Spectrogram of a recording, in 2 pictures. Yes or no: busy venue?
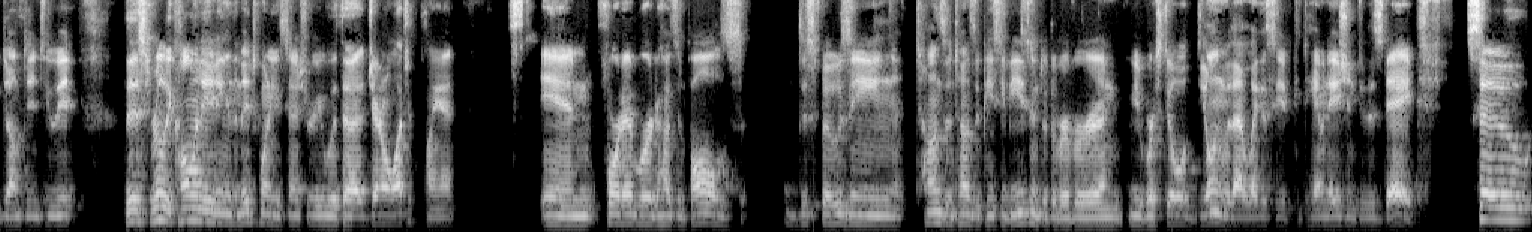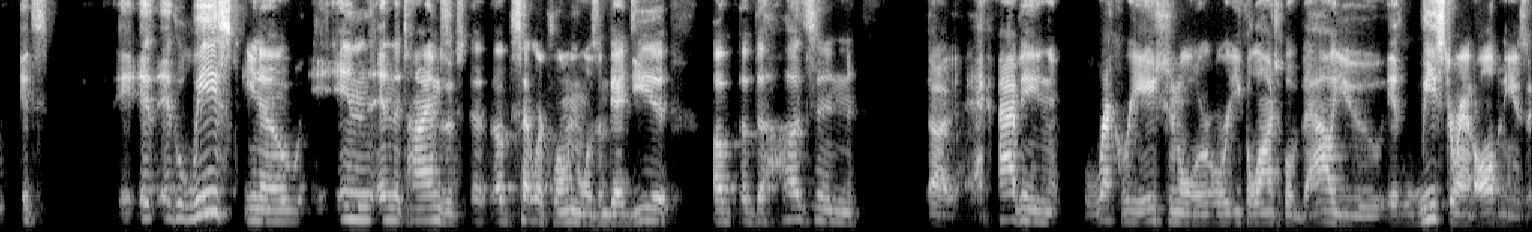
no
